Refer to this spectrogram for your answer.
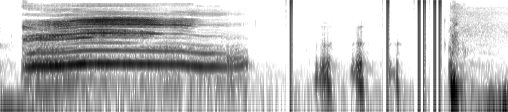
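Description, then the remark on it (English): A person imitating a baby's cry as a sound effect: one loud, drawn-out wail lasting about a second, then a few sharp clicks and short, broken whimpering sounds that trail off. “Baby sound effects.”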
